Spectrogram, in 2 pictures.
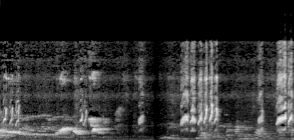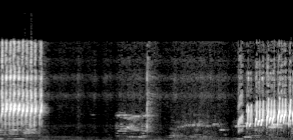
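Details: Male flamboyan singing actively in the nyerecet rapat style: clipped high notes and short dense bursts of rapid buzzy ticks, with louder rattling trills near the middle and end and faint lower chatter between them.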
